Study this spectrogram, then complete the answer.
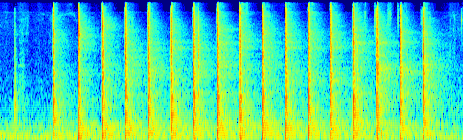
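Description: A hammer taps the metal lock of a front brake hose bracket on a Volkswagen Passat in a steady run of about sixteen sharp, evenly spaced strikes, close and loud with no talking.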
